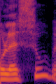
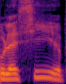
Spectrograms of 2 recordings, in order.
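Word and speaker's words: Lassy: un duo du saxophoniste Timo Lassu, même si ça s'écrit avec un Y à la fin, vous l'avez peut-être entendu prononcer Timo Lassi précédemment, avec Teppo Mekkunen à la batterie.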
